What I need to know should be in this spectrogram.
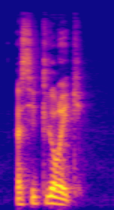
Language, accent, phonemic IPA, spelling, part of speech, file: French, France, /a.sid klɔ.ʁik/, acide chlorique, noun, LL-Q150 (fra)-acide chlorique.wav
- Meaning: chloric acid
